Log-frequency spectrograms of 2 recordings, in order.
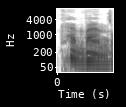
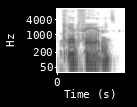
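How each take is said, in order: First: "Cadfan's" with the f said as v; Welsh pronunciation. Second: "Cadfan's" with a plain English f; wrong reading. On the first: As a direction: say "Cadfan's" as "CAD-van's". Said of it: "There is some pronunciation guide". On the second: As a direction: say "Cadfan's" as "cad-fans". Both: Shown as a demonstration.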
